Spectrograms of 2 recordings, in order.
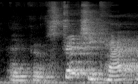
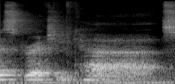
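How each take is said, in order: First: Said in the usual way. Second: Low and slow stretched out; stretchy cat voice. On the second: Pretend. Teacher shows kids a stretchy cat, low and slow. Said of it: "and stretchy cat".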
